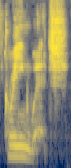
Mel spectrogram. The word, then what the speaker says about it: Greenwich: But there are three Greenwich townships in New Jersey, pronounced Greenwich.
